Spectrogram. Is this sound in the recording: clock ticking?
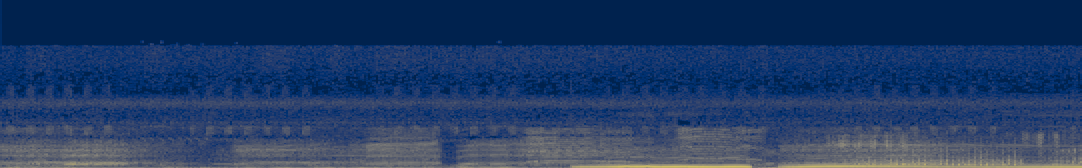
no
